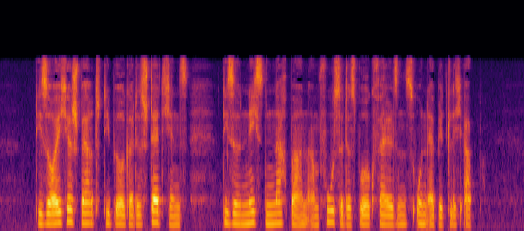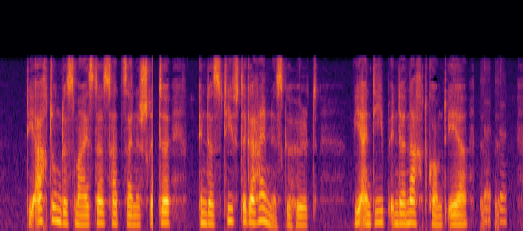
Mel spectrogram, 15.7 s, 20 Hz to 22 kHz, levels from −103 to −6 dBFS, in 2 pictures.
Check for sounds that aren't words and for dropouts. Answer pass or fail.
fail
